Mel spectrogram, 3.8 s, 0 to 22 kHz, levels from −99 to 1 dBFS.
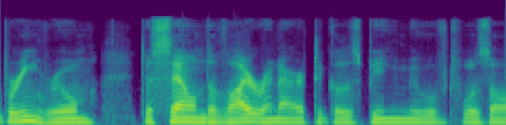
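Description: No technical faults appear at any point in this speech, so there is nothing to describe in time order.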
